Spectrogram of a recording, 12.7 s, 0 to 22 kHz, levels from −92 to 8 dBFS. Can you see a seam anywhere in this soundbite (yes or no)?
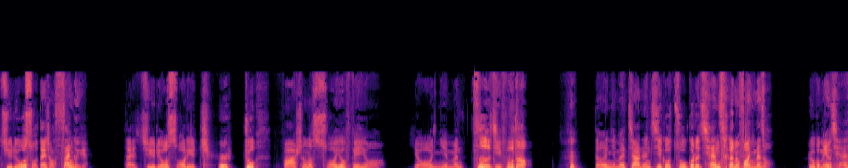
no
